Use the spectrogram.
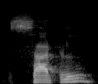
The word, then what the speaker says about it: subtle: The third one, B is silent in some words before the grapheme or letter T. Here are some examples: debt, data, doubt, doubtful, subtle, subtly. Number 3, C is silent after S and before E or I.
